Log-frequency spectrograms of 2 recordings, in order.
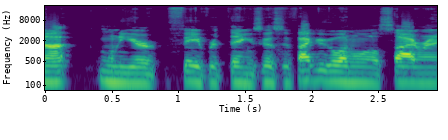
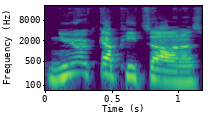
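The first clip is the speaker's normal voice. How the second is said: normal talking voice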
